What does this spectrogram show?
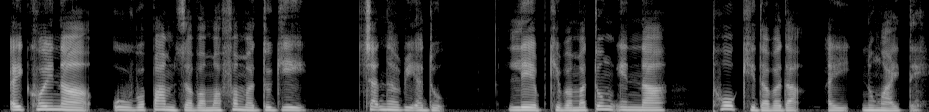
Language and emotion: Manipuri, sad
